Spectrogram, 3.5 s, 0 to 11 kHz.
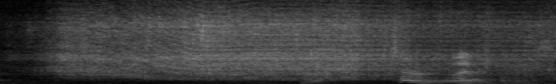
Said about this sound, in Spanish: Sonido de lluvia relajante para dormir 5 horas. Bueno, pero ¿qué tipo de... dice pantalla oscura? O sea, no es video, es solo el sonido.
